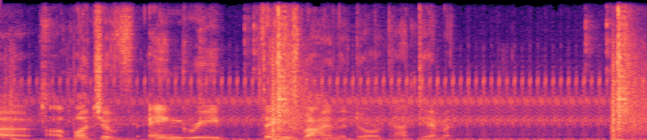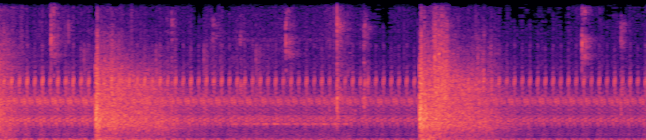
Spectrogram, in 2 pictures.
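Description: A gun fires sharp single shots.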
